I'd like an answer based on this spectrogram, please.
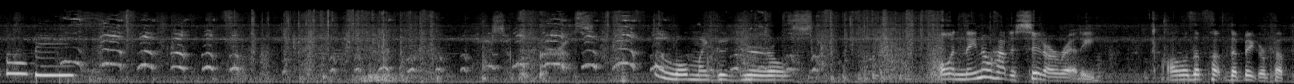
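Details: Frisky German Shepherd puppies at play together, 2-5-2012; busy overlapping whimpers and sliding, wavering squeals, some dropping sharply in pitch, with a few yelps, scuffles and a human voice in the background.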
